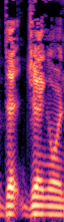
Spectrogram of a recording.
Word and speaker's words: Django: He's been in Enter the Ninja, Die Hard 2, Django Unchained, which I remember seeing him when I saw Django Unchained in the theater, and he was sitting at the bar with Django. I was like, oh, my God, that's Franco Nero. Oh, shit. It's the D is silent.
